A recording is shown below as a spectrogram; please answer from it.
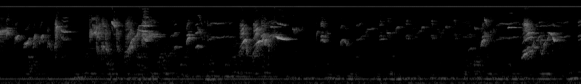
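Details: European goldfinch singing a rapid, twittering string of high tinkling notes and short buzzy phrases with brief pauses, over a low steady electrical hum.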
